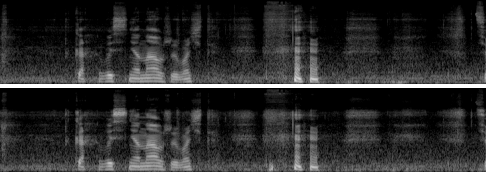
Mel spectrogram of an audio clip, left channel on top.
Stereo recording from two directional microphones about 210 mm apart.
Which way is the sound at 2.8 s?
20° left (ahead or behind).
